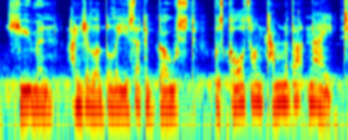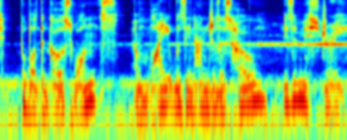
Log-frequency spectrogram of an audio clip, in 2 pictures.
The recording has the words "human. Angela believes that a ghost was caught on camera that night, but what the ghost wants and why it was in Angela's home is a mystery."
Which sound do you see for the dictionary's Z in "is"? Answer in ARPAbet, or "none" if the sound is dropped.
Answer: Z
